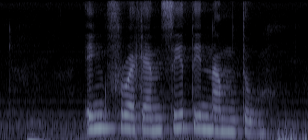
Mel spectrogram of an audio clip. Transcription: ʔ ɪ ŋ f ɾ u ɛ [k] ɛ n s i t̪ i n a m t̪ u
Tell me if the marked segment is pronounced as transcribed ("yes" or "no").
yes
